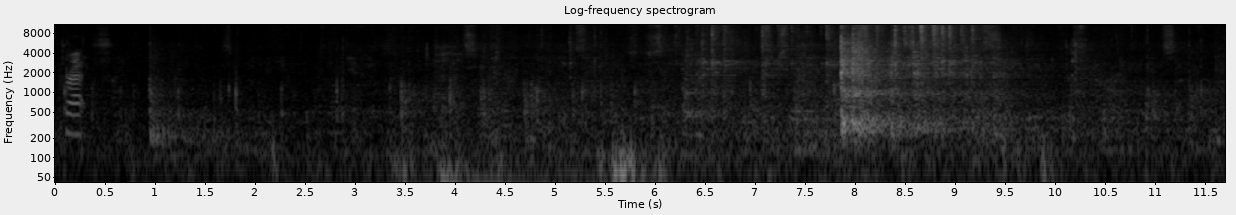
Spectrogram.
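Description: A group of people murmur and shuffle in a crowded hallway.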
